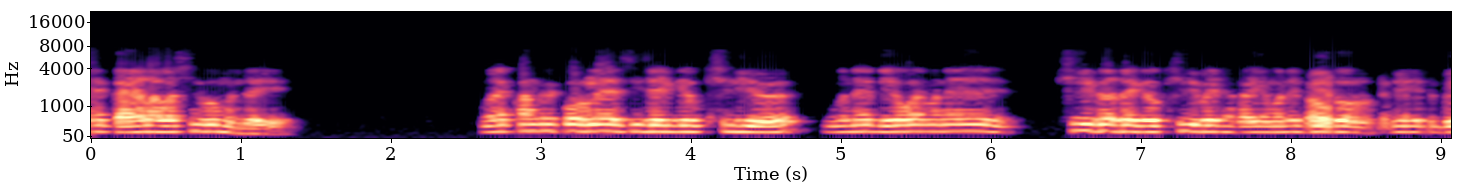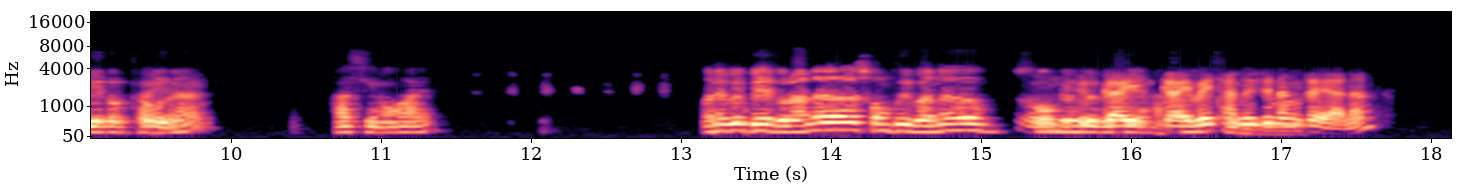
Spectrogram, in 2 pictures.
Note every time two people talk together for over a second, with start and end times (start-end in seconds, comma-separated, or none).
15.3-17.2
